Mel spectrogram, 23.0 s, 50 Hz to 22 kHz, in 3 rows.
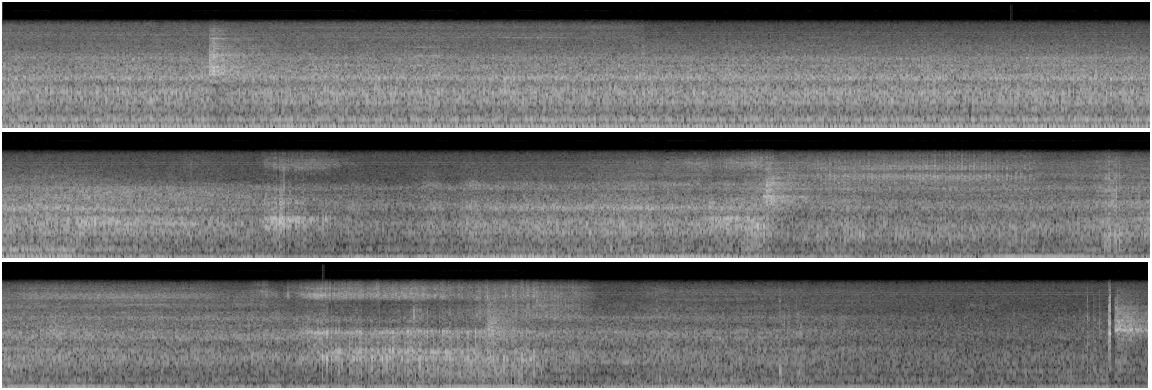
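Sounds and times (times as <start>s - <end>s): man snoring: 9.4s - 10.1s, 12.0s - 19.4s.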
